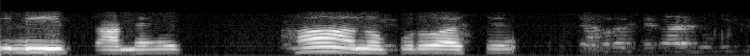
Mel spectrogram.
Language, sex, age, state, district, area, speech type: Bengali, female, 30-45, West Bengal, Uttar Dinajpur, urban, conversation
